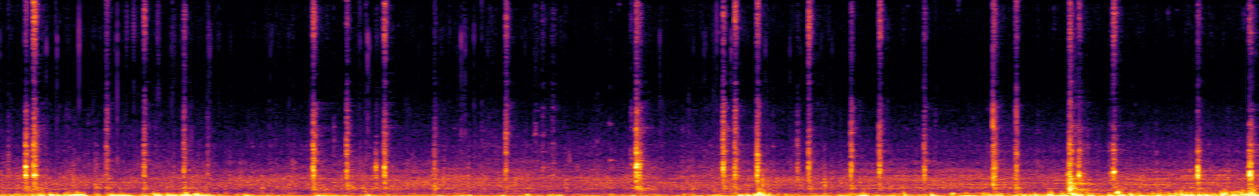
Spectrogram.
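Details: Specialized Levo e-bike drive with irregular sharp clunks, clanks and creaks while pedalling and spinning the cranks, almost as bad with the power off, no motor hum; cause not confirmed.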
